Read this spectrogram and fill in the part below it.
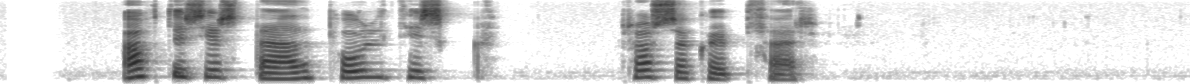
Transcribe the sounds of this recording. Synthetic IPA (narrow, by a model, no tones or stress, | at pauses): aft̪ʏɾ̥sjɛɾ̥st̪aːðpʰoːwlɪt̪ʰiskʰ | r̥ɔsːakʰœɥpθaɾ̥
